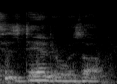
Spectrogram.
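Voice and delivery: plain reading voice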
